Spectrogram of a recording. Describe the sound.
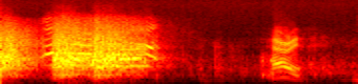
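A single gunshot from a gun fired during a struggle over it: a sharp, loud blast with a short, rough decaying tail, then a brief voice.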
